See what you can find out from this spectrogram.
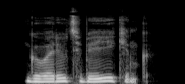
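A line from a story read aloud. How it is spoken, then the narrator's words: Quavering, coaxing. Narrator (Russian): увещевал Один Клык дребезжащим голосом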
